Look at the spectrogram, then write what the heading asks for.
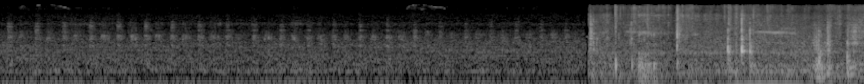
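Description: A dog panting softly in quick even breaths. About six seconds in, this gives way to louder knocks and taps of a goat's hooves on a wooden ramp.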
